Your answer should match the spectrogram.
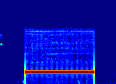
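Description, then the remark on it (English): A steady telephone dial tone, as guest Harold Lederman is dialed in by phone, sounds for about a second and a half, a single loud unbroken hum that starts and stops abruptly against a quiet background. “So I'm going to dial him in”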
